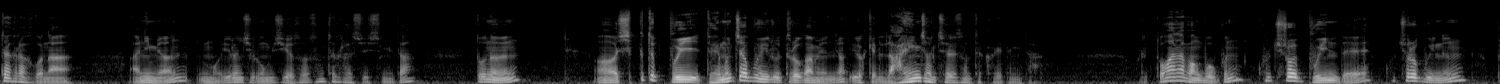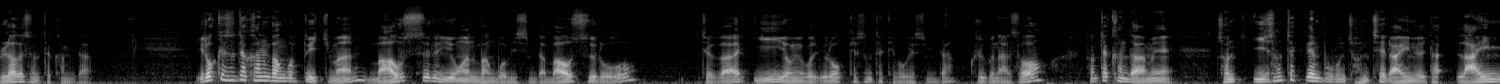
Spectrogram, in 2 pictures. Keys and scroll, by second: 0.1 Up, 0.1 Down, 0.3 Down, 0.5 Down, 0.7 Down, 1.3 Right, 1.6 Right, 7.7 shift+v, 13.6 ctrl+v.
